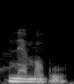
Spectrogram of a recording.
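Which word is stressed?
ne. The accent falls on "ne".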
